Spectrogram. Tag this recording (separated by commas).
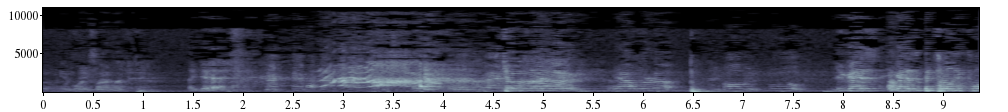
Speech, Screaming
